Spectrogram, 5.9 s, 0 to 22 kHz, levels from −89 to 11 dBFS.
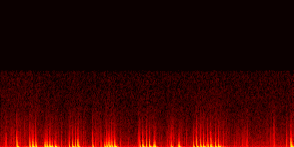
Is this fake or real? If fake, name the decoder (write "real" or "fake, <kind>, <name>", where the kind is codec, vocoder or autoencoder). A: real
